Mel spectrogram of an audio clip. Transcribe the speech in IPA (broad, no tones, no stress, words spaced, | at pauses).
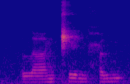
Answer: laŋǁeŋħɯŋ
